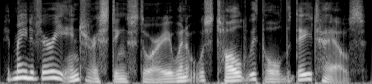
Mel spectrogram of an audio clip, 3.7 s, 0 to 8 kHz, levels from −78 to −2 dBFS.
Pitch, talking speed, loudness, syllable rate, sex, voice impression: 135 Hz, 225 wpm, -19 LUFS, 5.6 syllables/s, male, masculine, adult-like, slightly fluent, intellectual, slightly refreshing, friendly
